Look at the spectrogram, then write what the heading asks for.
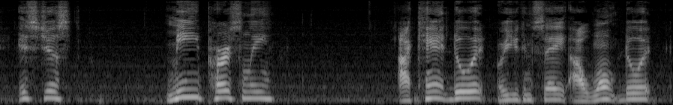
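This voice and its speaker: Dry and free of echo, a man's high voice moves at a fairly slow pace. He takes long, frequent pauses. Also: ordinary pitch variation. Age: 40s. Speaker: video blogger. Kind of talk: angry rant. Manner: fired-up, indignant, blunt and confrontational. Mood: opinionated, candid. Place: car. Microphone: phone near.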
